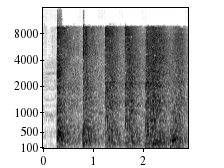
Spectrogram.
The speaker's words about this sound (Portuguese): A PM foi chamada e houve confronto. Ao mesmo tempo, traficantes trocaram tiros com milicianos do Morro da Chacrinha.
